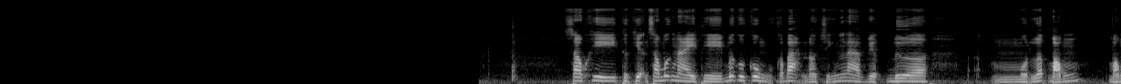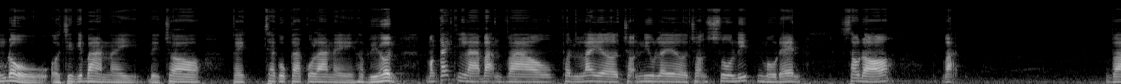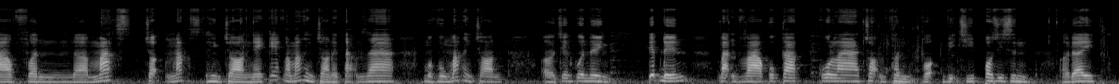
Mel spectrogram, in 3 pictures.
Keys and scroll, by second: 31.5 ctrl+c.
